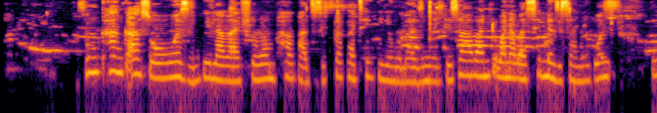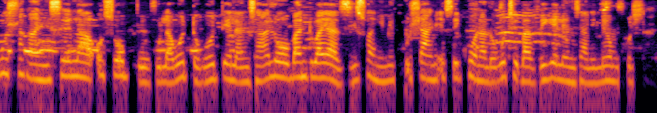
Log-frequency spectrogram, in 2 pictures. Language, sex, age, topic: North Ndebele, female, 18-24, health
